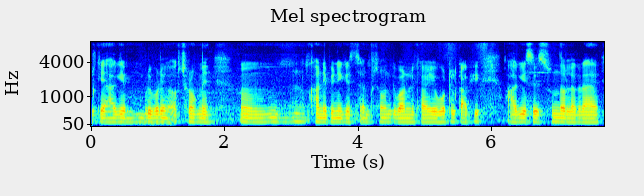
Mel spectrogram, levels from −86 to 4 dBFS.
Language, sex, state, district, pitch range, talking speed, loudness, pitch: Hindi, male, Bihar, Saharsa, 95-105 Hz, 150 wpm, -28 LUFS, 100 Hz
